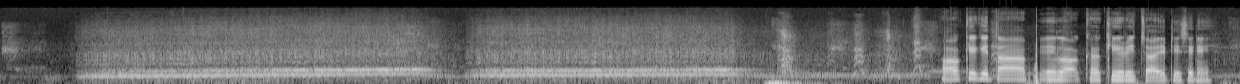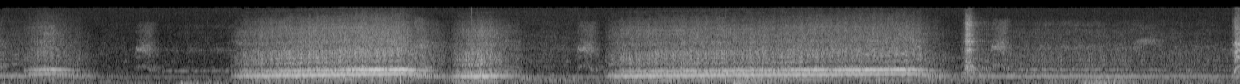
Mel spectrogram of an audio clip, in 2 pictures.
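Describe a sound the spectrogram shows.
A bus engine hums and revs up again and again.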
